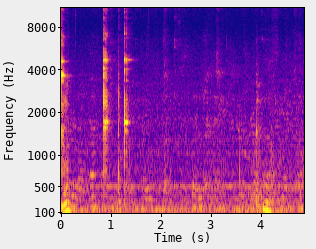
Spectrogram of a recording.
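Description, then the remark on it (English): Glasses clink together in a toast: two bright chimes in quick succession, followed by a low murmur of voices and room noise. “Awesome. Cheers. Cheers.”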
